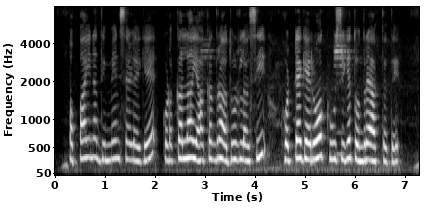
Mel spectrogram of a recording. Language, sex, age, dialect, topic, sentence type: Kannada, female, 18-24, Central, agriculture, statement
